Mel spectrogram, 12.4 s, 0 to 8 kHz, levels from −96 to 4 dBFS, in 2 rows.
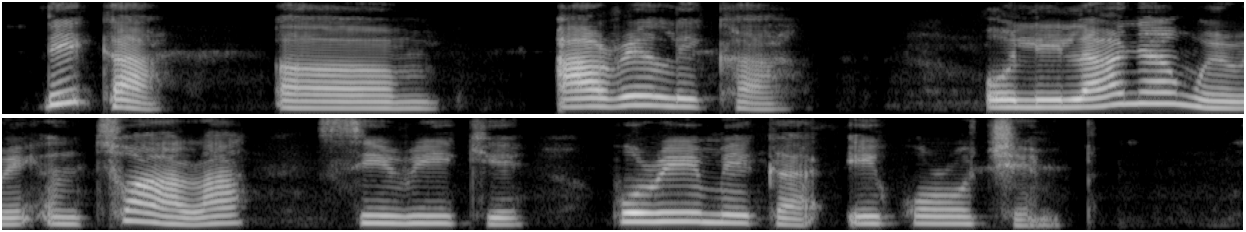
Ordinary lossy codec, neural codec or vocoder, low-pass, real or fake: none; codec, 16 kHz, 16 kbps, FunCodec, trained on Chinese and English, 50 frames a second; none; fake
